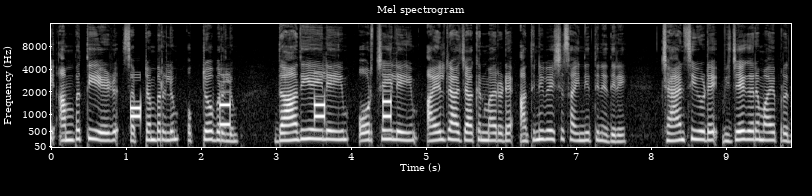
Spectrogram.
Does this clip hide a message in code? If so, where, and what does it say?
Yes: DTMF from 1.1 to 4.5 s, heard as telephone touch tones, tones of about 120 ms, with speech in Malayalam. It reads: * 2 0 #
